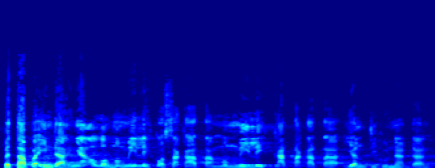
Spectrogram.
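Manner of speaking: usual speaking voice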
